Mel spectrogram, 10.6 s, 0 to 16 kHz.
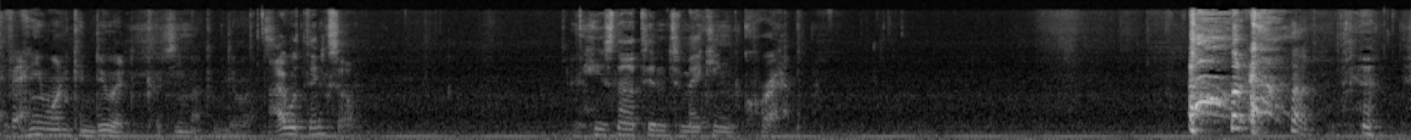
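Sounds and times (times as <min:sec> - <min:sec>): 
low steady hum: 0:00.0 - 0:10.5
speech: 0:00.1 - 0:02.8, 0:04.3 - 0:06.1, 0:09.7 - 0:10.4
harsh coughs: 0:08.9 - 0:10.3.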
